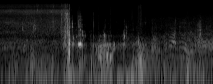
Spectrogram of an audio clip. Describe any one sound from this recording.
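Water splashes and sloshes around a swimmer.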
